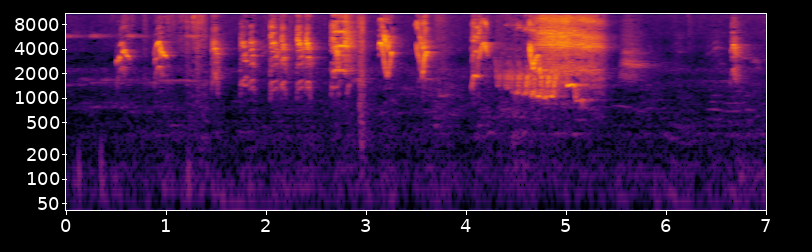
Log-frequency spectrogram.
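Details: Local black-naped oriole just past its spotted juvenile plumage, giving irregular quick chips and short squeaky notes, about three per second, broken by one extended harsh hissing rasp.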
